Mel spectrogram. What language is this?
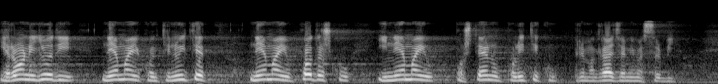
Serbian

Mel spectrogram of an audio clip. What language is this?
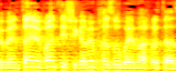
Hebrew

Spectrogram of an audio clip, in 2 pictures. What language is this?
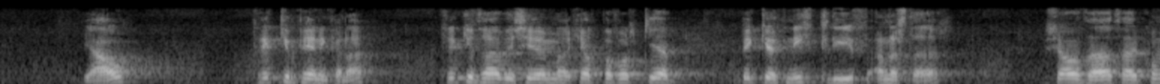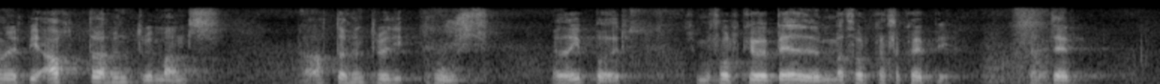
Icelandic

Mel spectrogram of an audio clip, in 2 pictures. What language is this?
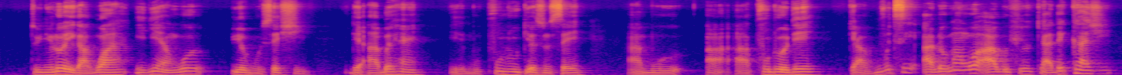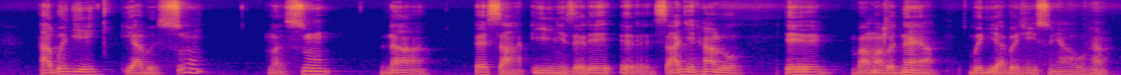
Gbari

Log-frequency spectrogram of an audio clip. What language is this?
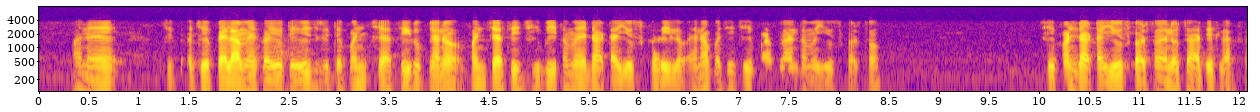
Gujarati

